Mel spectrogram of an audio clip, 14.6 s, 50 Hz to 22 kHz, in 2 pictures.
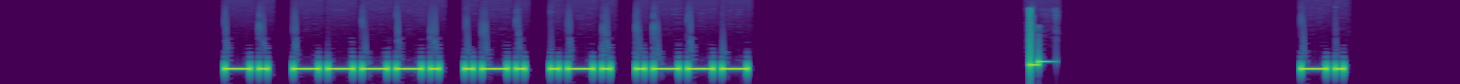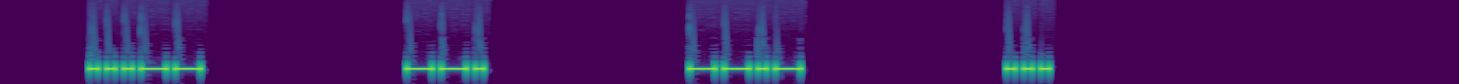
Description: Morse code, heard as a keyed tone, about 28 wpm, spaced as for 12 wpm, 700 Hz. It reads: N9RRJ N3GQS
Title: USA Call Signs - 5 Characters - 8x Character Spacing - 28wpm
